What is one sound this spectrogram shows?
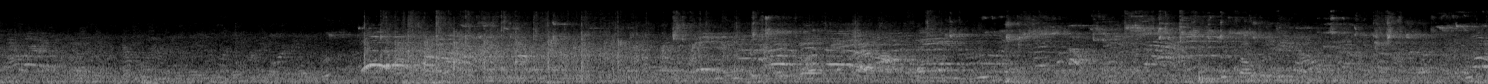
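A crowd murmurs and cheers in a large echoing gym.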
